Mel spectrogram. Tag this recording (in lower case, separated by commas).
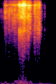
coin (dropping), home sounds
